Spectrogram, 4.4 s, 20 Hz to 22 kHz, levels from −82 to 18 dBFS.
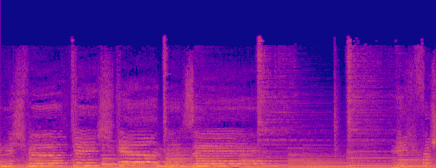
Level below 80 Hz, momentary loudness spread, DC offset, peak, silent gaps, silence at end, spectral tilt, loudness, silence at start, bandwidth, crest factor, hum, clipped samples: -28 dBFS; 7 LU; 0.2%; -2 dBFS; none; 0 s; -5.5 dB/octave; -16 LUFS; 0 s; 17.5 kHz; 14 dB; none; under 0.1%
